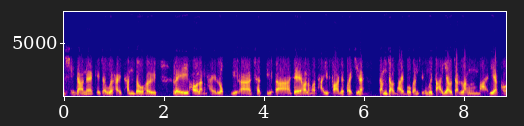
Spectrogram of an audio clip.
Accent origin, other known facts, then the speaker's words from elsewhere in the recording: Hong Kong; 可能我哋香港人咧對於呢啲安全性嘅嘢會較為敏感啲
